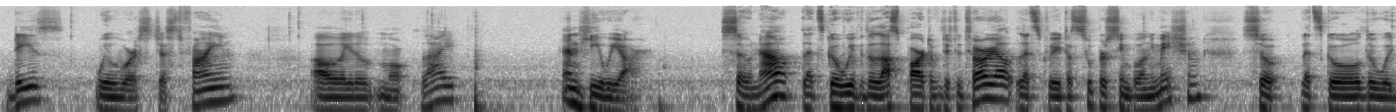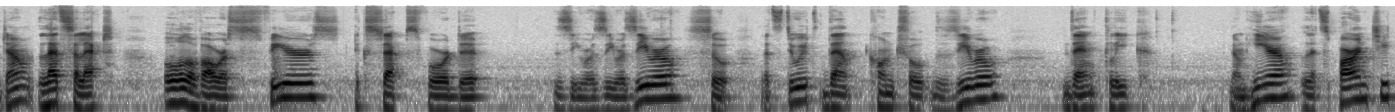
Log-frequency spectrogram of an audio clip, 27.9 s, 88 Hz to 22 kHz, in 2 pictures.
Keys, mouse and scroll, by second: 1.4 scroll up 1, 3.9 click, 6.0-6.9 scroll down 1, 6.9-7.3 scroll up 1, 8.1 middle click, 10.2-11.5 scroll down 3, 11.5 click, 14.2 click, 15.7-16.6 scroll up 2, 16.6 click, 20.6 shift+click, 23.0 ctrl+click, 25.6 right click.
